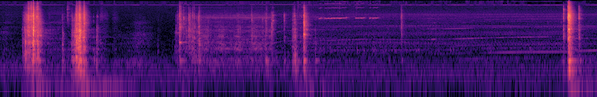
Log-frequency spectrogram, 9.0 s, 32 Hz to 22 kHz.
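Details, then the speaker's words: 1979 Philips N1702 VCR-LP video recorder after fitting capstan and drum belts, borrowed video heads: sharp isolated clacks and whirring clicks as the mechanism cycles, no steady tape-running hum; tape not running and piling up, transport trouble. "That didn't quite go to plan. The tape didn't run. Try that again. Um, tape seems to be piling up. We're having a bit of tape transport trouble."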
